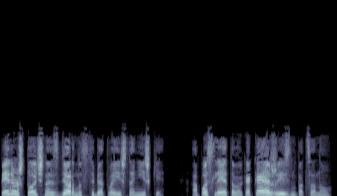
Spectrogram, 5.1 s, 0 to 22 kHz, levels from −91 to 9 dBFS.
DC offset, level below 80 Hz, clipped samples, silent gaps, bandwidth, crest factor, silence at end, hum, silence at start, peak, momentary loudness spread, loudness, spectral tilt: under 0.1%; -62 dBFS; under 0.1%; 2.46-2.68 s; 8 kHz; 18 dB; 0.15 s; none; 0 s; -4 dBFS; 14 LU; -21 LUFS; -4 dB/octave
